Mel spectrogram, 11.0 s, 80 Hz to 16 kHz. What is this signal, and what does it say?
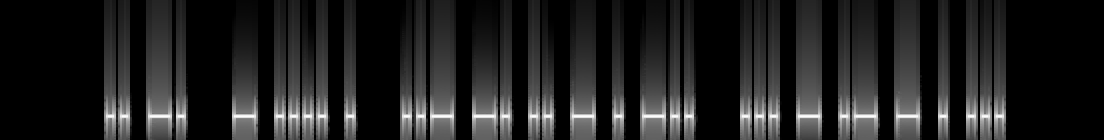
Morse code, heard as a keyed tone, about 17 wpm, 700 Hz. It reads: IN THE UNITED STATES
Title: Speed-Racing - Sets of 4 Words 17wpm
